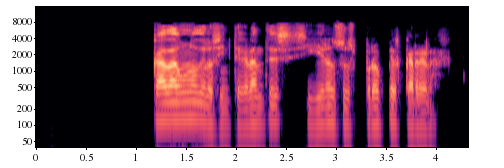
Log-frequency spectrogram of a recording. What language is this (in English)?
Spanish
